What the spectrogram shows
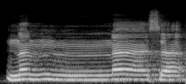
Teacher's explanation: نون کے اوپر تشدید ہے تو یہاں پر غنہ کریں گے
